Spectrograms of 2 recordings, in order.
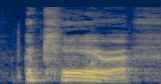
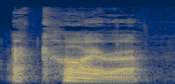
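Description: First: Akira said ah-KIH-rah, short i vowel. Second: Akira said ah-KYE-rah, long i as in eye. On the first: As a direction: Akira with the middle vowel like kit, not eye. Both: Shown as a demonstration. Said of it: "I keep saying Akira".

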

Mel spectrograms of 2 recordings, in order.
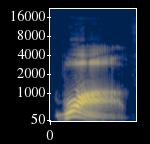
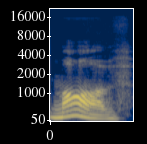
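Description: First: "mauve" loud, drawn out like "mwahv"; insistent odd pronunciation. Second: "Mauve" louder, falling, with a plain vowel and firm v; corrective pronunciation. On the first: Co-host refusing the correction, insistent odd pronunciation. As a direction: insist on "mauve" with a long "wah". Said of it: "Stop saying that". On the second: Co-host correcting the other's word, corrective pronunciation. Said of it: "Why are you saying it like that?". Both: Shown as a demonstration.

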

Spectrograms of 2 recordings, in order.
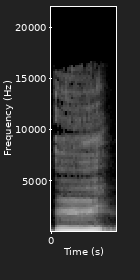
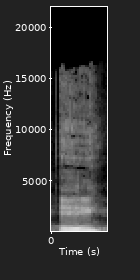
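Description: First: Ooh pushed up and forward, close to the nose; a forward, nasal French u on Ooh. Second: Plain English ooh, rounded and pulled back. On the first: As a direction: pitch the Ooh higher and put it in the nose, the French way. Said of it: "It's up in the nose, very forward". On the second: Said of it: "Americans and Northern Irish people like myself will say ooh". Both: Shown as a demonstration.

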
